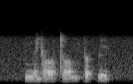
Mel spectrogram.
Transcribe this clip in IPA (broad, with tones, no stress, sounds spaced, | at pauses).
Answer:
ŋ ɐ˨ j ɔː˨˩ t̪ ɔː˨˩ ŋ p ɐ˧ p̚ l ɪ˨˥ k̚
